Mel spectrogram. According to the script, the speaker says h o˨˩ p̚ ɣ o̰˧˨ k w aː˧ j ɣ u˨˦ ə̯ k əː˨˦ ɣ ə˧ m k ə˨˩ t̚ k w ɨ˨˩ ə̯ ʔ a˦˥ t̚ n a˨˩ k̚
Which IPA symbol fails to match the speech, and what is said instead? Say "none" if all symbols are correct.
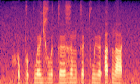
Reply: aː˧ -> əː˧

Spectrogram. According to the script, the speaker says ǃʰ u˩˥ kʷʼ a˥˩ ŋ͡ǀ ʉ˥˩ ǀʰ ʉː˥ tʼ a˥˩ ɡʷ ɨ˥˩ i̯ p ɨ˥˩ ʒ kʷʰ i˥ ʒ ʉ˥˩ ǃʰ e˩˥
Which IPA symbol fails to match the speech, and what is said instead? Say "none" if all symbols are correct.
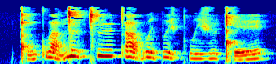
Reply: i˥ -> i˧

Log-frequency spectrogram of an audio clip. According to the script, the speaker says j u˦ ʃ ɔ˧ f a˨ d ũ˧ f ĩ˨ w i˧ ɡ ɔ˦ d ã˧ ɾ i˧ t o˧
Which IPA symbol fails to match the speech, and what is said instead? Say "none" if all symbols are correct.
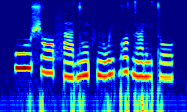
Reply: j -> w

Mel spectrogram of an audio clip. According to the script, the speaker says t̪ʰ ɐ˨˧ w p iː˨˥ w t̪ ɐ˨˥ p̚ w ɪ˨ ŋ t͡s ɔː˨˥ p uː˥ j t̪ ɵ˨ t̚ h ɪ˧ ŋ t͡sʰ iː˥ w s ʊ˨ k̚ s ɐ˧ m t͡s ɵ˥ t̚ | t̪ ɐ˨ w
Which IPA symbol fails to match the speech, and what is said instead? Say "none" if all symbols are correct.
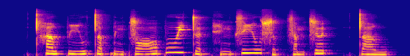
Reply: t͡sʰ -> t͡s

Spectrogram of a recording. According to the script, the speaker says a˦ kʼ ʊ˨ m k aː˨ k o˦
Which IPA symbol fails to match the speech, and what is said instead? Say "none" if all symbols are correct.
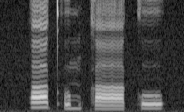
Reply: none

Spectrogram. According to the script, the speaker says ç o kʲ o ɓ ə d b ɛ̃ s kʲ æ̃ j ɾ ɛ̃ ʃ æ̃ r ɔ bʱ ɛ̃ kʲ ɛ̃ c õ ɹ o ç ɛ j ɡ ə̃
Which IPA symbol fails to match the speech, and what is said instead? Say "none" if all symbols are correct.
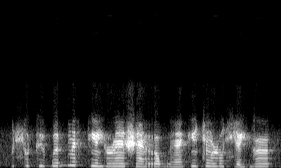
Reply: ɾ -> ɹ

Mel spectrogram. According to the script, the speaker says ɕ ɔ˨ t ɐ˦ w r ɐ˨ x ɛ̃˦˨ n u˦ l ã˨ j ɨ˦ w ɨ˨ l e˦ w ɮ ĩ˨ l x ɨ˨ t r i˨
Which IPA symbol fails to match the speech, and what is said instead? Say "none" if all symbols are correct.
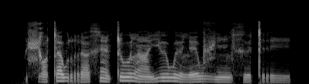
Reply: n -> t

